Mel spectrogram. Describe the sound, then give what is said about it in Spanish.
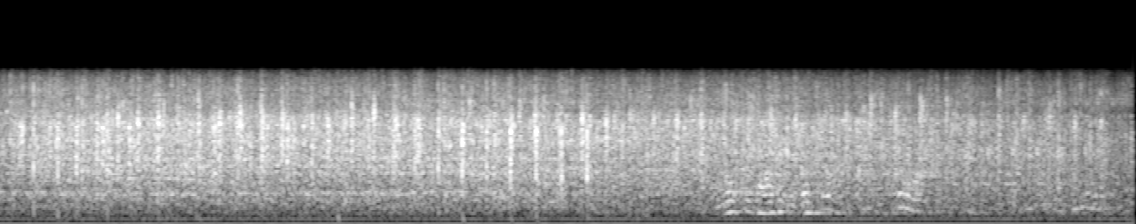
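Sustained audience applause at the opening of a congress, for the event's organizers: a dense steady clatter of many hands clapping at even loudness for about eleven seconds, with faint voices murmuring underneath. “Y para ellos pido un aplauso.”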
